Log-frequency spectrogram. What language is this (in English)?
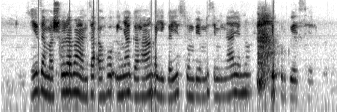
Kinyarwanda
